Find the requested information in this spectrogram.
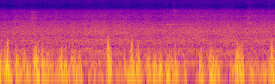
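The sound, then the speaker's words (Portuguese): Storm wind gusts in a steady ambience of low, buffeting rumbles that pulse irregularly beneath a constant airy hiss, with no voices over it. “Uma tempestade.”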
